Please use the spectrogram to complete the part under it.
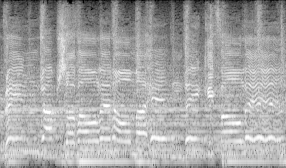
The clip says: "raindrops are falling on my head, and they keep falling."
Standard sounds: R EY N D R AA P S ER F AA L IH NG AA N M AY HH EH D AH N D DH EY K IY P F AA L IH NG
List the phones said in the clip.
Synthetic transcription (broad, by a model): R EY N D R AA P S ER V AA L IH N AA L M AY HH EH D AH N DH EY K IY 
